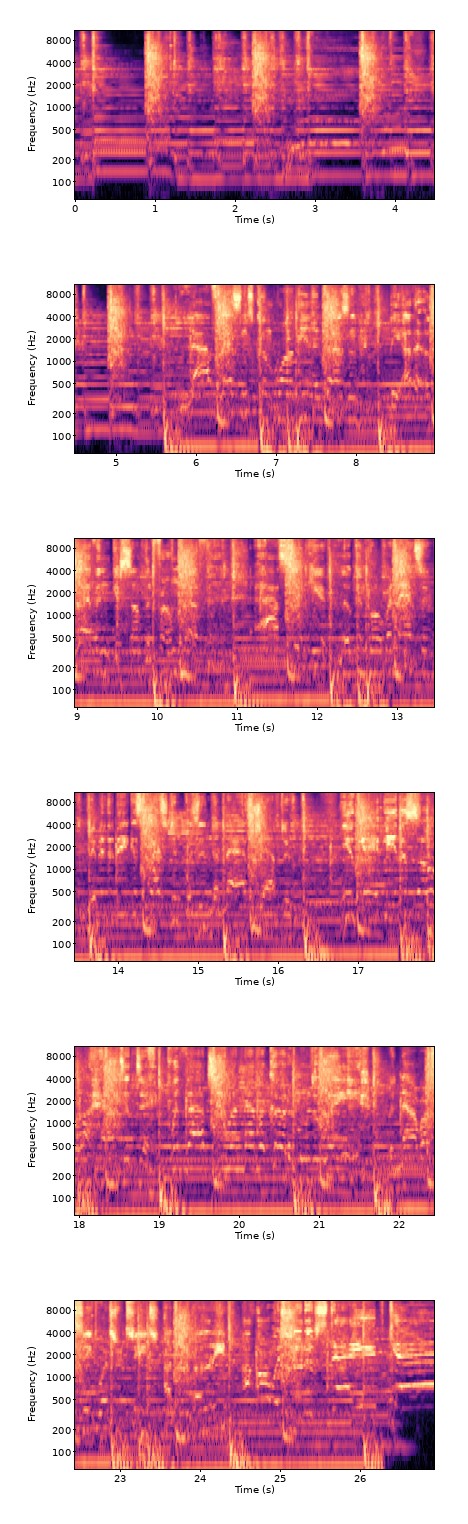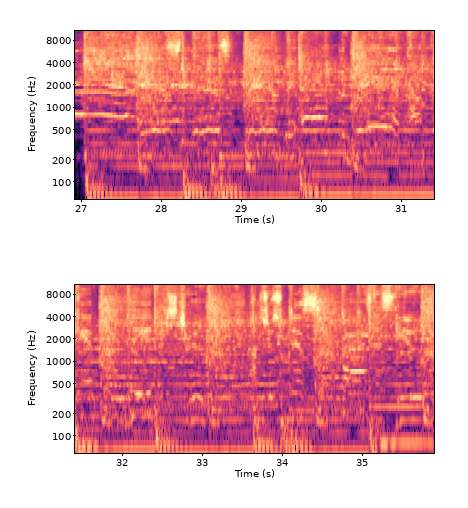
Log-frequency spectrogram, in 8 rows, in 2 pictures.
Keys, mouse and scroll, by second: 15.9-17.1 scroll up 1, 20.3 right click, 30.2-31.3 typing, 32.3-32.7 typing, 34.1-34.7 typing.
